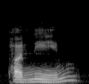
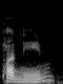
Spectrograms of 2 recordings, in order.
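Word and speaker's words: פנים: So this is from the word panim, which is how you say face.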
